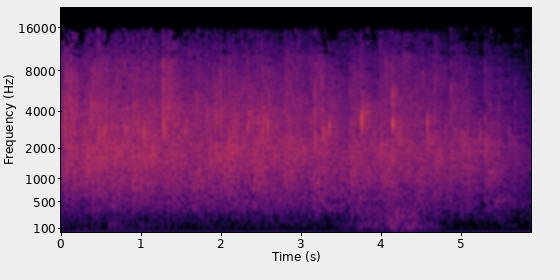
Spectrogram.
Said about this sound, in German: Ihr dürft euch wieder setzen. Dankeschön. Ein Applaus für die beiden.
